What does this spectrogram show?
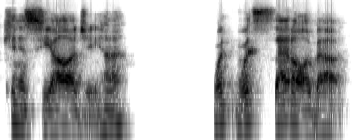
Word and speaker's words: kinesiology: at school, I'm assuming, with a major like kinesiology, huh? What's that all about? I don't even know how to say that word. Did I say it right? No. Kinesiology, which was just exercise physiology, right?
